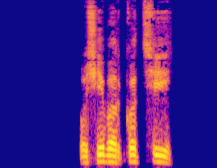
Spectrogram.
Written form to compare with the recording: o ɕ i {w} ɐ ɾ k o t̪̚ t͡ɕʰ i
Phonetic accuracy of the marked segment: incorrect: b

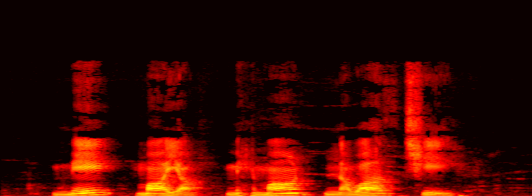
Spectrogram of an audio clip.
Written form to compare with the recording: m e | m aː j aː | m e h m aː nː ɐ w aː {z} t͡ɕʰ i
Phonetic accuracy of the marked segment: correct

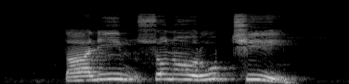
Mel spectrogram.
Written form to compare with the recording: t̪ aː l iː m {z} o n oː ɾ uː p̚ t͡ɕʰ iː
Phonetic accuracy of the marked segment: incorrect: s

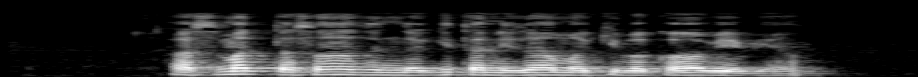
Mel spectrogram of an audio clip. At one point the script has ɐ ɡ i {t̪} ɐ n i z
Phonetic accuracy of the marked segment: correct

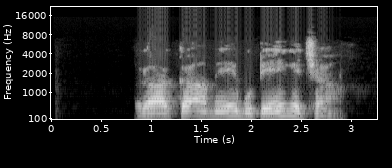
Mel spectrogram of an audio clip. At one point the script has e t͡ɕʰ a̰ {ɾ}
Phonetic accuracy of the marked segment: incorrect: none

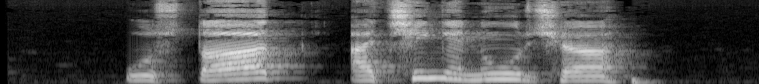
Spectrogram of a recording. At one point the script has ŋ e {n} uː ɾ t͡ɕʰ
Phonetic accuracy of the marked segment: correct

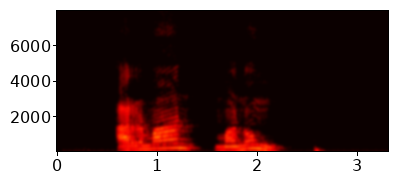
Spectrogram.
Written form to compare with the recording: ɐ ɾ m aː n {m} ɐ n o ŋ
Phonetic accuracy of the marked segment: correct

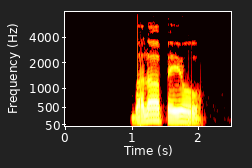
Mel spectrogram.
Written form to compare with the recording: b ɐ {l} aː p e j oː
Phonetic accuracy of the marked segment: correct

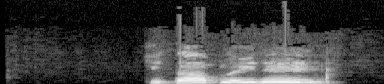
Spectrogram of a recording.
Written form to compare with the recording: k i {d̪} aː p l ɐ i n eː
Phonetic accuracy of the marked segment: incorrect: t̪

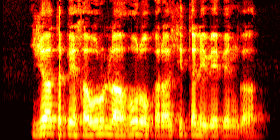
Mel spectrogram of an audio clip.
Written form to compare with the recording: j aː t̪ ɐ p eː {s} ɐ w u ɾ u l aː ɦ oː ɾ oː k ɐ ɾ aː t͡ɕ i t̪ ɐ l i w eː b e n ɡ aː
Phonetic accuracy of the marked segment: incorrect: x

